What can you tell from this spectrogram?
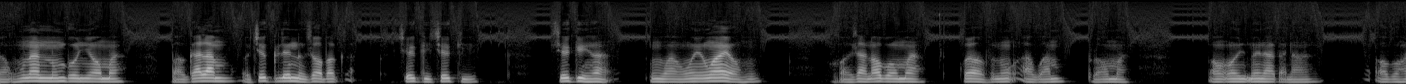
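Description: An undithered delta-sigma converter falls into repeating bit patterns on quiet input, so converter idle tones whistle near 4 kHz in pauses, with grainy noise about 20 dB below the speech throughout.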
